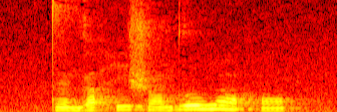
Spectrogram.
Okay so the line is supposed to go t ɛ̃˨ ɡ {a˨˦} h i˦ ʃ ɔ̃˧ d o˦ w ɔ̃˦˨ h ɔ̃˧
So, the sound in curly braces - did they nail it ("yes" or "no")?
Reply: yes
